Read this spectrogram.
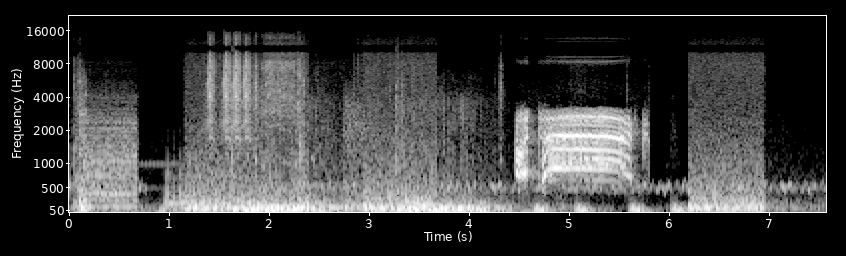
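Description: A gun fires energy shots in short bursts.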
